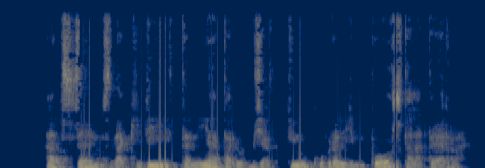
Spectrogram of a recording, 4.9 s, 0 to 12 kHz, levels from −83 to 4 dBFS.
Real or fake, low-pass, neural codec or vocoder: real; 10.8 kHz; none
